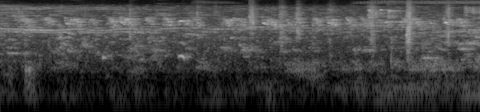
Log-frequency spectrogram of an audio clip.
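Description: Small birds chirping over and over, several short high chirps a second, with a few sharp clicks.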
